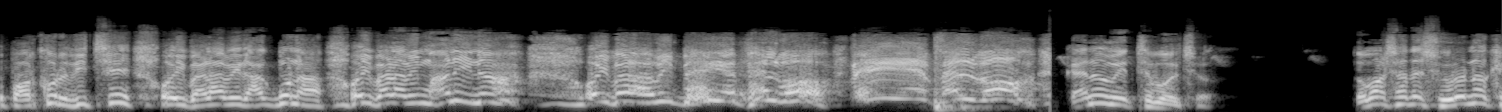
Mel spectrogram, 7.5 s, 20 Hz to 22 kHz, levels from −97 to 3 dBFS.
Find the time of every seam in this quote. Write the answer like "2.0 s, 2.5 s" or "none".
5.2 s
